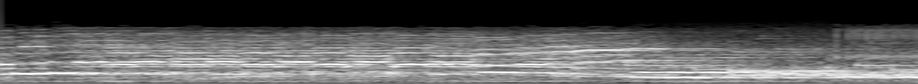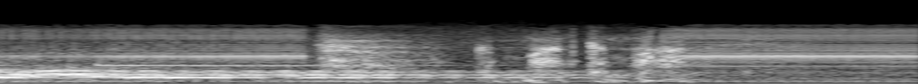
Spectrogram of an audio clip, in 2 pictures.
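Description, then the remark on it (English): A telephone is dialed and then rings, its steady electronic tones sounding muffled and narrow, with a busy murmur of background noise beneath. “Answer the phone.”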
